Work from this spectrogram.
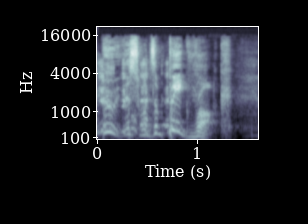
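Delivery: very loud, high, bellowing big dumb meathead voice. Riffing on a comic scene, voicing Knight as a meathead. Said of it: "our new super meathead".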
